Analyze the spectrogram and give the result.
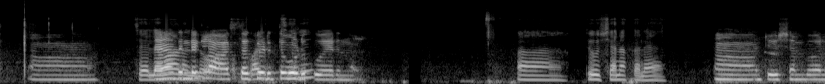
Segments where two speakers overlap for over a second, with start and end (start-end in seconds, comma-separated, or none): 1.6-3.1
